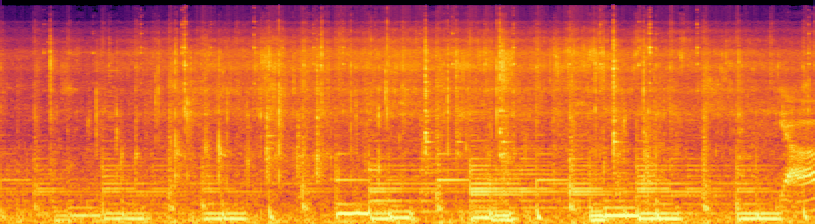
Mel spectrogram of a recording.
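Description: Potato vadiyalu frying in hot oil make a loud, continuous bubbling sizzle with scattered crackles and stirring clatter, close up and without speech.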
